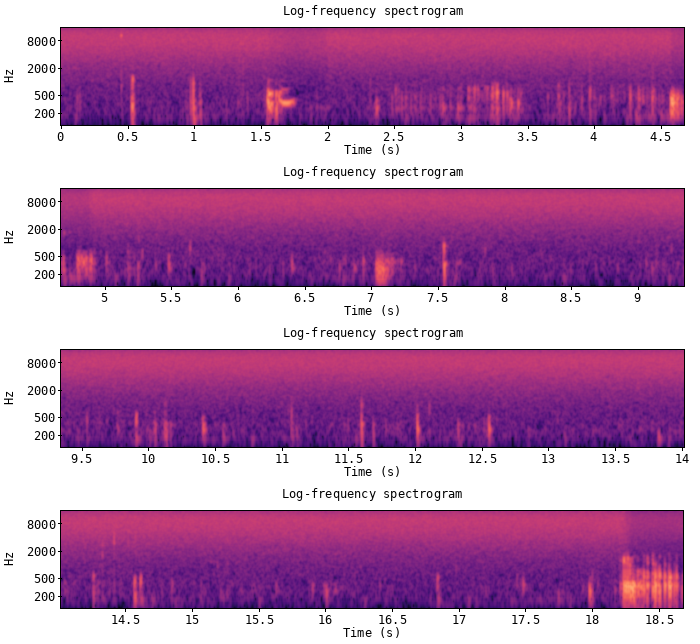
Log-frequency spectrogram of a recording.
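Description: Bubbling, gurgling abdominal sounds with frequent short pops and watery rumbles: ordinary bowel sounds from digestion.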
